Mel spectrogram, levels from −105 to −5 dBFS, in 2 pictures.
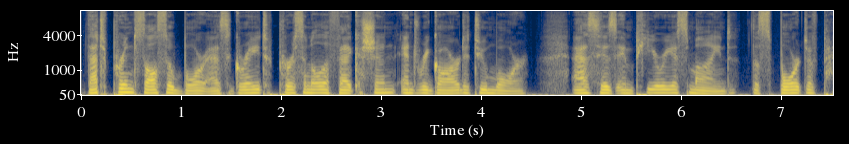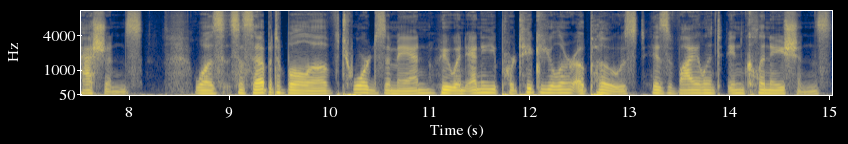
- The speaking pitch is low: Yes, low, 110 Hz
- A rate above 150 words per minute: No, slow, 135 wpm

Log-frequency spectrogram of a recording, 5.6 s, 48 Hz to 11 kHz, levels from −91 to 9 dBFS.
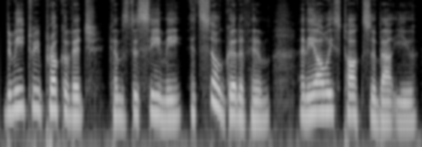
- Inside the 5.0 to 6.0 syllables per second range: No, 4.7 syllables/s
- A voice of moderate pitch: Yes, medium, 155 Hz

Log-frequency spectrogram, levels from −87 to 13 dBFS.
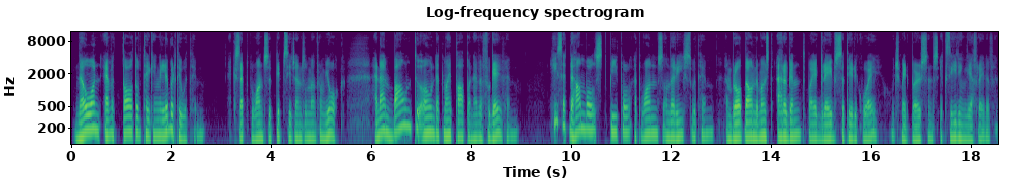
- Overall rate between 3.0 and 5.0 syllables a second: Yes, 3.9 syllables/s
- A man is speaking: Yes, male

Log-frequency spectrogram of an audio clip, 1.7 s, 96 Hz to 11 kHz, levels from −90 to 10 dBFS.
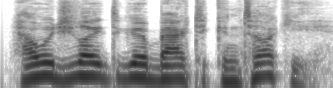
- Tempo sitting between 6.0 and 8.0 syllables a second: Yes, 7.6 syllables/s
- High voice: No, medium, 160 Hz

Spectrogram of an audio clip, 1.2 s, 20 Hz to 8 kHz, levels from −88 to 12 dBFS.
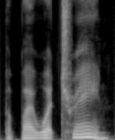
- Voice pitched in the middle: Yes, medium, 170 Hz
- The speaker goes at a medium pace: No, fast, 210 wpm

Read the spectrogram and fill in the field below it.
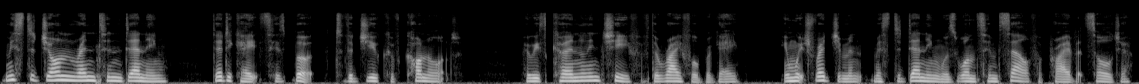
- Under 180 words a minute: Yes, average, 170 wpm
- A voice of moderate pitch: Yes, medium, 150 Hz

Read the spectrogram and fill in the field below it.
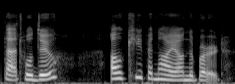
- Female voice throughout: Yes, female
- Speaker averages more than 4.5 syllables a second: Yes, 5.5 syllables/s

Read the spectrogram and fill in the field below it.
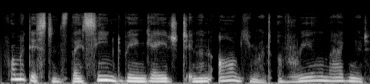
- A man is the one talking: No, female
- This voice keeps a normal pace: No, fast, 225 wpm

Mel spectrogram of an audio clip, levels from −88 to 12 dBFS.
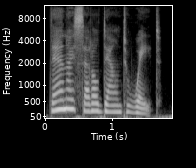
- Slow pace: No, average, 190 wpm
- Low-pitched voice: No, high, 215 Hz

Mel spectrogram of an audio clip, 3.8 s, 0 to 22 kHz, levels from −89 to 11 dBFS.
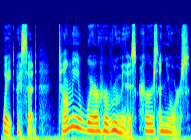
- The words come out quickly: No, average, 190 wpm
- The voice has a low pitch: No, medium, 185 Hz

